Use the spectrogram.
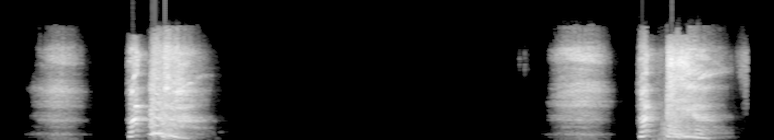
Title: woman has a prolonged sneezing fit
